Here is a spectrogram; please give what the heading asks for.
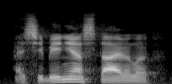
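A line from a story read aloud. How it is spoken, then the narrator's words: Grumbling. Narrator (Russian): проворчал сержант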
